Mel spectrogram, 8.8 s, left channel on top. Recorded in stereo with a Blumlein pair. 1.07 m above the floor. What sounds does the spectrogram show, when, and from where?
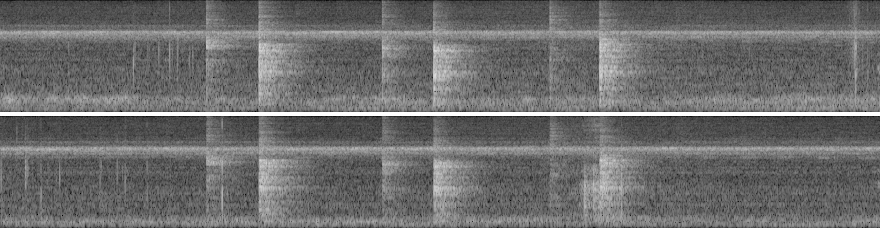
0.0 s an insect: 10° left, 1.0 m
2.1 s a clap: 65° left, 0.8 m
